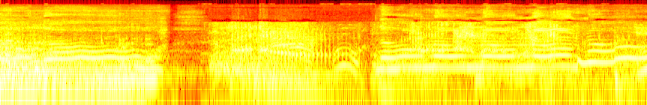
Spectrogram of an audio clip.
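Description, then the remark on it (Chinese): A young mountain lion, under a year old, growls and snarls in rough, throaty bursts as it chases a jogger in Colorado, USA, with a brief pause before the harsh, rising-and-falling growling resumes loudly and continues without any talking. “美国科罗拉多州一男子慢跑时，忽然听到身后有响声，定睛一看，哎呦我擦嘞，美洲狮！”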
